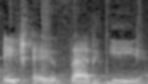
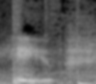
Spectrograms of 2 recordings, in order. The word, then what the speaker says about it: Haze: another H name here we have Hayes so h-a-z-e Haze now this particular name could be spelled a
